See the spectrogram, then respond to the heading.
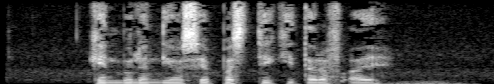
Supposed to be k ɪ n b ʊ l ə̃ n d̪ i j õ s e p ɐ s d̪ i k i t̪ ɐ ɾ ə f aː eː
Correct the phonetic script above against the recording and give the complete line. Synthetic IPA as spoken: k ɪ n b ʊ l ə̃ n d̪ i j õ s e p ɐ s t̪ i k i t̪ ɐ ɾ ə f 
